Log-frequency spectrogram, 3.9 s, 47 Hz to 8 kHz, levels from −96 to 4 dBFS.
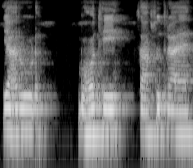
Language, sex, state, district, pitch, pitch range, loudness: Hindi, male, Bihar, Jahanabad, 145 Hz, 135-145 Hz, -19 LUFS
